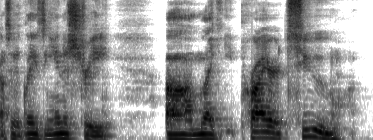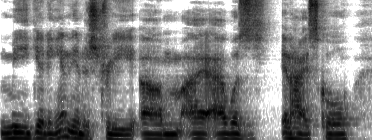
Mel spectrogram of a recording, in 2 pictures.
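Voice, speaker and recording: In an American accent, a man speaks at a fairly slow pace. He has a medium pitch and a normal speaking voice. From Denver, Colorado. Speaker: glazier, guest. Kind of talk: interview conversation.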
